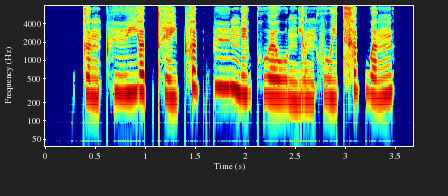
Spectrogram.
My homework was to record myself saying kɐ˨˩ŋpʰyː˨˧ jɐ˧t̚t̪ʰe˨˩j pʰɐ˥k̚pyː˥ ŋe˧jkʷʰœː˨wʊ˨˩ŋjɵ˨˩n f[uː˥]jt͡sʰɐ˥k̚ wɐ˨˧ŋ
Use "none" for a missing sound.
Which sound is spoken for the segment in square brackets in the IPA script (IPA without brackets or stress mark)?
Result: uː˨˩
